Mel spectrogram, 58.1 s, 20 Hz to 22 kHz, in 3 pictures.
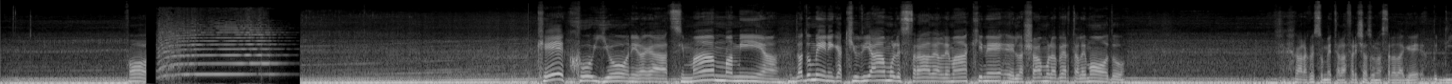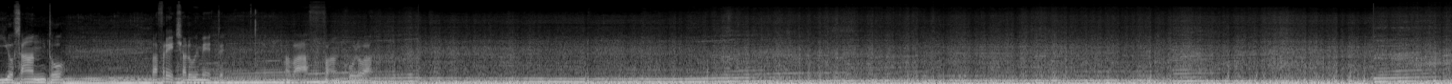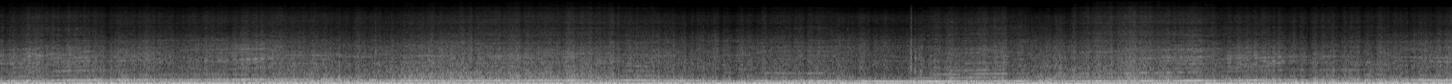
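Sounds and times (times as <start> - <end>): motorcycle engine revving: 0.0 - 10.7, 13.4 - 17.1, 20.0 - 58.0
wind on microphone: 22.1 - 58.0.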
